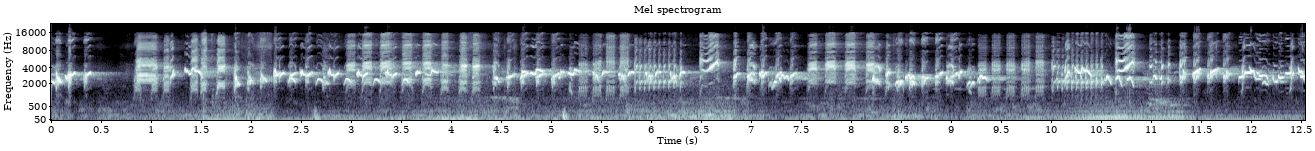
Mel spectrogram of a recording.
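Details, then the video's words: Sustained yellow-vented bulbul song in nggaruda style, aimed at luring wild sooty-headed bulbuls: rich, tumbling warbles and rapid chatter packed tightly together, with a brief silence near the start. "TRUCUKAN GACOR Nggaruda"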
